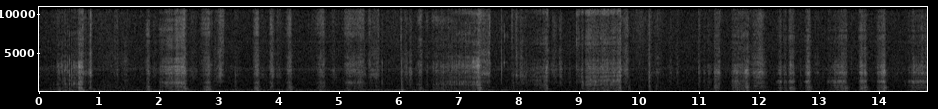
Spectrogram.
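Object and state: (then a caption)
Pencil drawing on paper sheet. A graphite pencil draws long curved lines across a large flat sheet of white paper on a board on an easel. The strokes come through as a steady run of dry scratching and scraping, with brighter rasping bursts over a low, dull rumble from the board.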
